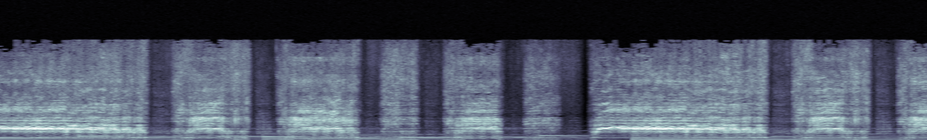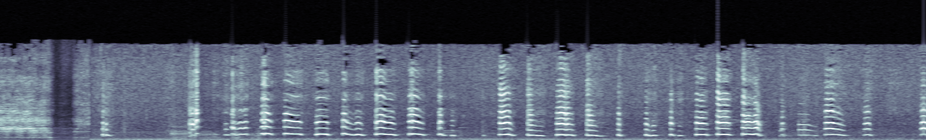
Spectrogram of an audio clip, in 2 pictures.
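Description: Horse whinnying in long quavering calls, once at the start and again about six seconds later, over soft background music. From about ten seconds in, a fast run of short honking bird calls follows, three or four a second.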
